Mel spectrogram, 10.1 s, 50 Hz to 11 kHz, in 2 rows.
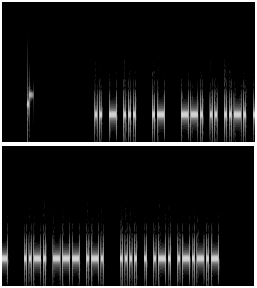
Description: Morse code, heard as a keyed tone, about 25 wpm, 700 Hz. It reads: ITS A GIFT FOR HER.
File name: practice / 25wpm / Sentences with 2-Word Phrases - 25wpm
